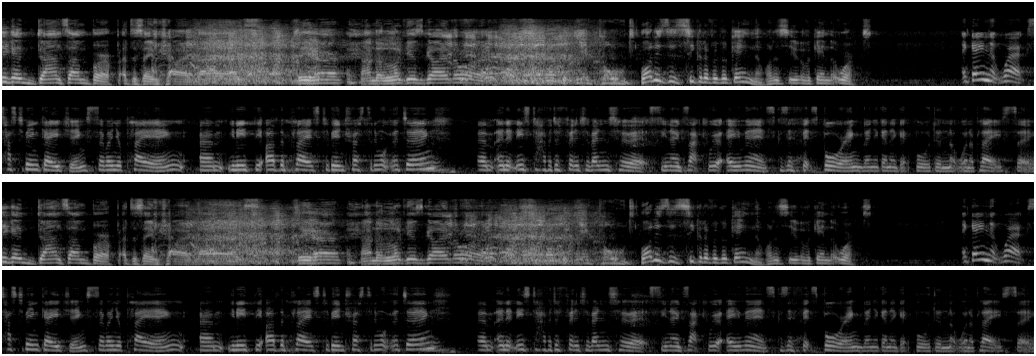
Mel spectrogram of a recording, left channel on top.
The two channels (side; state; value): right; quieter; 4.1 dB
